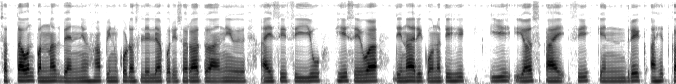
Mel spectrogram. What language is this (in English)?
Marathi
